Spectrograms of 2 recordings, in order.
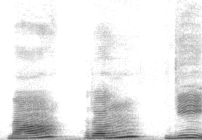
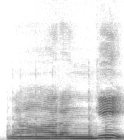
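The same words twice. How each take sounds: First: नारंगी stretched slowly, syllable by syllable; slow syllable drill. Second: Said in the usual way. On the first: Shown as a demonstration. Teacher drawing out नारंगी slowly for children. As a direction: draw out नारंगी for the class. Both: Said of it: "ऊंची आवाज़ में कैसे पढ़ेंगे".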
